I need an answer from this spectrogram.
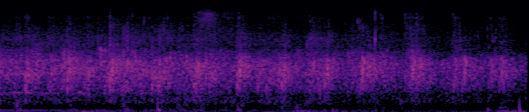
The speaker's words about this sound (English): How many grateful for spiritual leaders that are empowering our lives? Why don't we give them a big old clap?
